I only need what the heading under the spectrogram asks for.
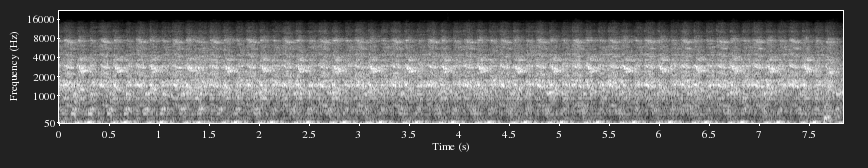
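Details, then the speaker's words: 2016 Polaris Ranger 570 cranking but not starting: strong, even cranking at about three compressions a second for eight seconds, battery strong, never fires; oil smell suggests crankcase blow-by, so a top-end rebuild is suspected; cause unconfirmed. "as you can hear the battery sounds good and strong she just won't fire so i'm gonna dig into it a little bit more here"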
